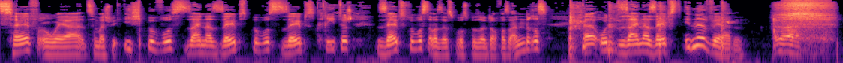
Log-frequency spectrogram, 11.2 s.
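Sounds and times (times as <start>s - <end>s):
speech: 0.1s - 10.9s
sneeze: 10.3s - 10.8s.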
